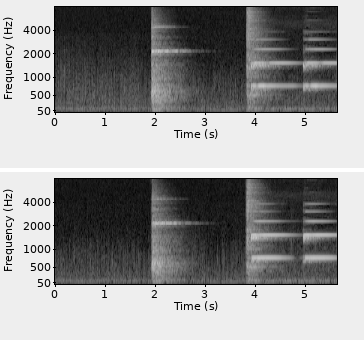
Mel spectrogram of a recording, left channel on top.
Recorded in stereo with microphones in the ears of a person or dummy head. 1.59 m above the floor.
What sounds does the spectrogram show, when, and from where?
1.9 s a piano: 80° left, 0.9 m
3.8 s a chime: centre (ahead or behind), 1.4 m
